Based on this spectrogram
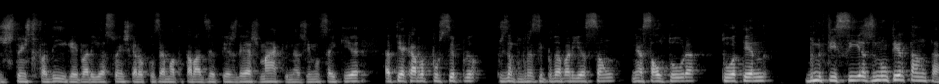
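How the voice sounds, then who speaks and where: A man with a European Portuguese accent, fairly high in pitch with ordinary pitch variation, somewhat breathy and very fast, on a very clean recording with a silent background. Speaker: fitness coach. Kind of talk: casual chat.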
